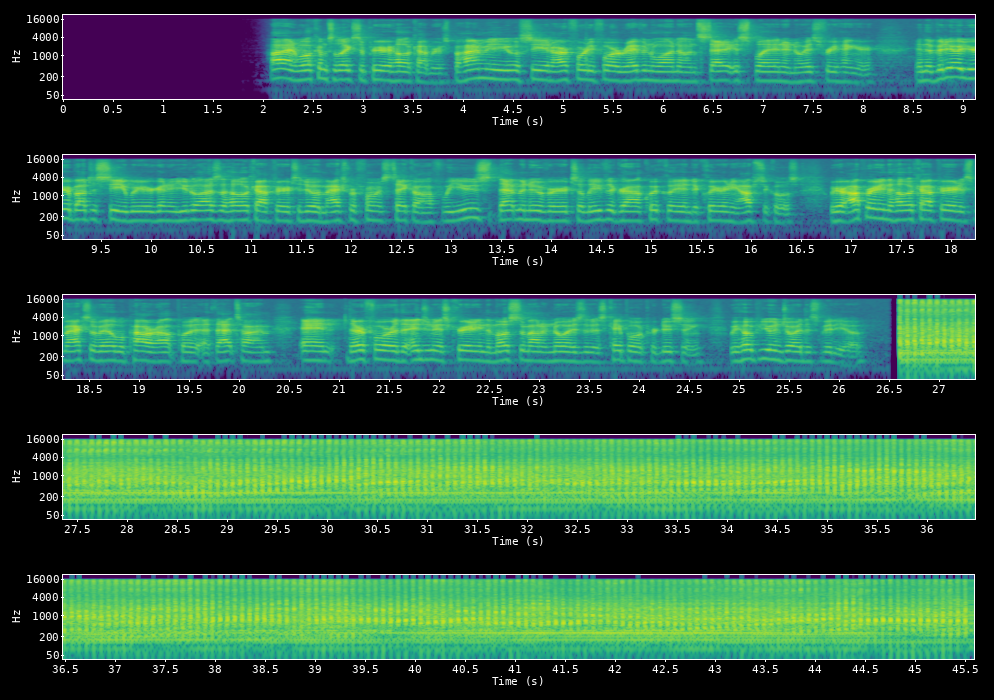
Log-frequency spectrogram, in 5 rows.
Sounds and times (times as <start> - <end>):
Helicopter: 26.6 - 45.5.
